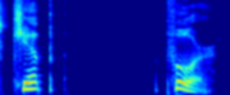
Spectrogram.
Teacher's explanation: And then the pei has also a dagesh inside, but this is more for the fact of it being doubled. This is a doubled letter, but it also carries the sound of the plosive pei.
